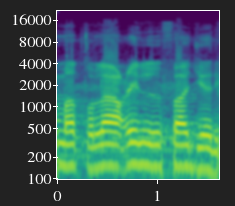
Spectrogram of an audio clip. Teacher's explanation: تا کے اوپر کھڑا زبر ہے، کھڑا زبر برابر ہوتا ہے الف مدہ کے، تھوڑا کھینچ کر پڑھیں گے۔ را کے نیچے زیر ہے، زیر کو حالت وقف میں جزم سے بدل کر پڑھیں گے۔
